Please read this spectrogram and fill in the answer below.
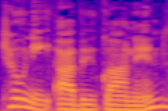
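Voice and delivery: slurred word, words run together, said too fast. Host introduces a guest by name before a speed round game, slurred. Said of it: "slurred on that".

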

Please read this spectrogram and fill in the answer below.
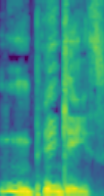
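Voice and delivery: nauseated disgust, as if about to vomit. Coaching another speaker on the word: nauseated disgust. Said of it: "vomit into your mouth kind of".

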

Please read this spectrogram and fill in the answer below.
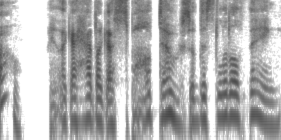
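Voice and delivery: confiding, hushed stage whisper. Retelling what a friend half-whispered to her, imitating her half-whispering. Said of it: "she was like whispering to me".

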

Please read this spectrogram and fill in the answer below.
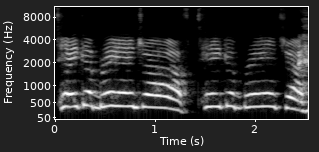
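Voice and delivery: shrill, very high, stretched, drawn-out screaming. Retelling how a tree farmer screamed at them: imitating a man screaming. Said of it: "he starts screaming at us".

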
